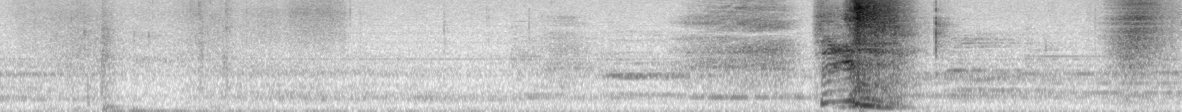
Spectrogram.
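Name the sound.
sneeze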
